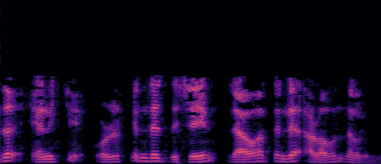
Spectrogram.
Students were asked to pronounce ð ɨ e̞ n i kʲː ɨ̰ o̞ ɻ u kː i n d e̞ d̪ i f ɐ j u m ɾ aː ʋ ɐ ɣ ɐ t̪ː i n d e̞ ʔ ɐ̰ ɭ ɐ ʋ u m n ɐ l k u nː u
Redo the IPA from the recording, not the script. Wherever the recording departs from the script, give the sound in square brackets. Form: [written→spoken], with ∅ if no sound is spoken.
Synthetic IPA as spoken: ð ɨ e̞ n i kʲː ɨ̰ o̞ ɻ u kː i n d e̞ d̪ i [f→ɕ] ɐ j u m ɾ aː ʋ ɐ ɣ ɐ t̪ː i n d e̞ ʔ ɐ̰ ɭ ɐ ʋ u m n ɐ l k u nː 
